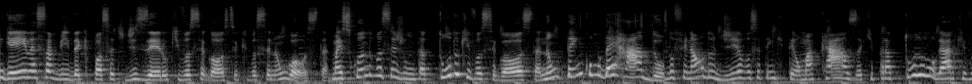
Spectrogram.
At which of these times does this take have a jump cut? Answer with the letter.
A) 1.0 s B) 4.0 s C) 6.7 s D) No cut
C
